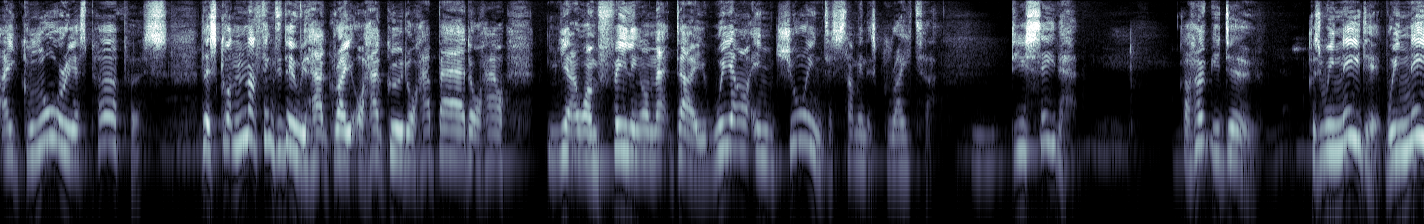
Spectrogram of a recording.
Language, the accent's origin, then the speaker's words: English; London, United Kingdom; We're from London and everything's done with cement in London.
